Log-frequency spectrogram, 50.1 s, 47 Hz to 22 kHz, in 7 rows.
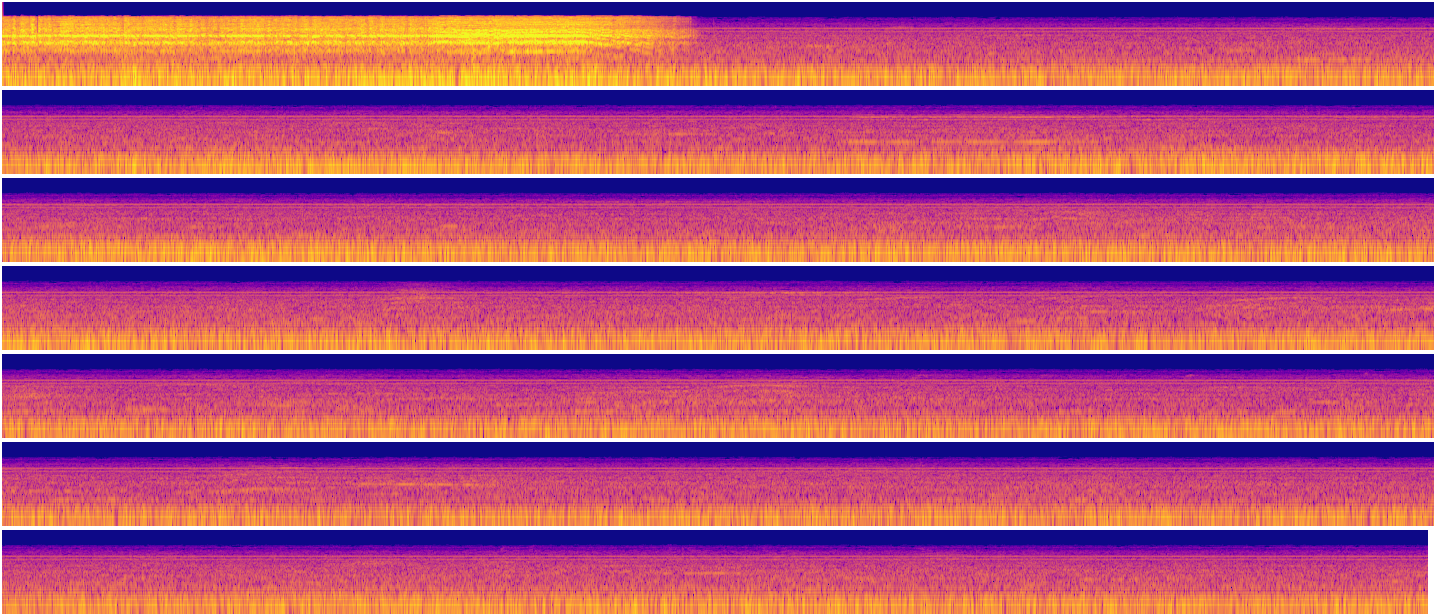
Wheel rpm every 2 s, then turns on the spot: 160, 90, 0, 0, 0, 0, 0, 0, 0, 0, 0, 0, 0, 0, 0, 0, 0, 0, 0, 0, 0, 0, 0, 0, 0.
none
